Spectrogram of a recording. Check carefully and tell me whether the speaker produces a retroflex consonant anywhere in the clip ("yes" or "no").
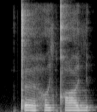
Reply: no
